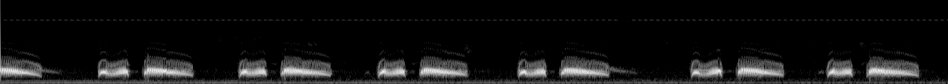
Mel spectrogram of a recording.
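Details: Spotted dove voice used to attract and pressure a rival. Deep, rounded coos arrive in pairs, short then sustained and gently sinking, repeated roughly every one and a half seconds above a soft low drone.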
